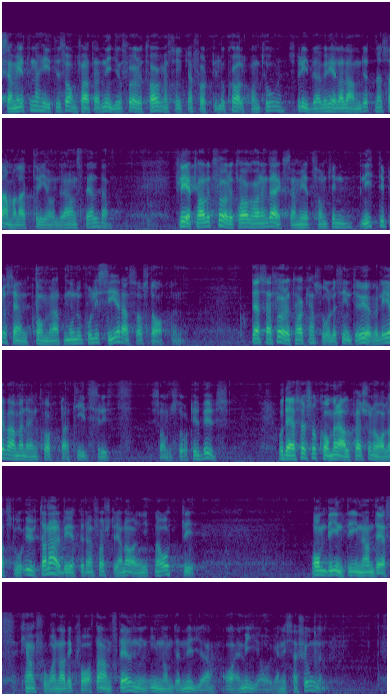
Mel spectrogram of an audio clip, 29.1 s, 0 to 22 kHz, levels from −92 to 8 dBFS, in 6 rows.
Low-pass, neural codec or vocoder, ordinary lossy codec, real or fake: 7.2 kHz; codec, 24 kHz, 6 kbps, HILCodec; none; fake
